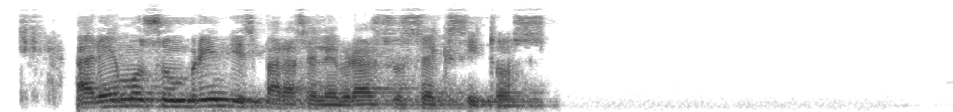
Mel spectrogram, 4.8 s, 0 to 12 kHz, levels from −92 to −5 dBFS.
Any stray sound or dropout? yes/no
no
